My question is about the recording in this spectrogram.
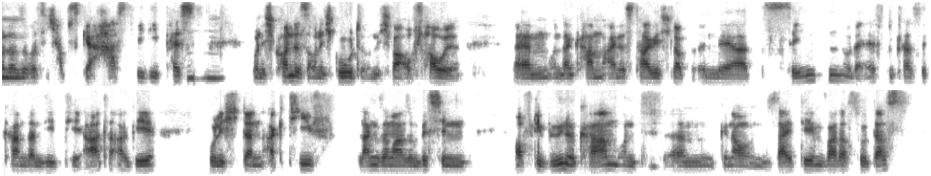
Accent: Bornheim, North Rhine-Westphalia, Germany; Ich bin 24 Jahre alt und ich komme aus Bornheim

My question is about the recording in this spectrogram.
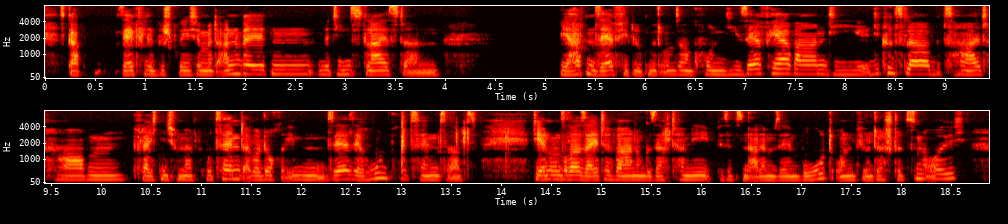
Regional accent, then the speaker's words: Magdeburg, Saxony-Anhalt, Germany; moved away as an adult; also born or lived in Berlin; ich komme aus Magdeburg, genau wie du. Wir sind tatsächlich zusammen zur Schule gegangen

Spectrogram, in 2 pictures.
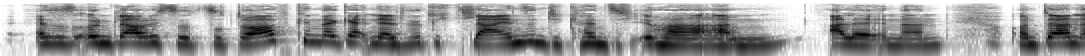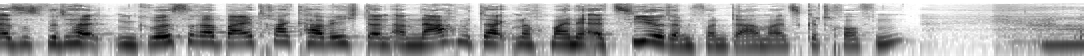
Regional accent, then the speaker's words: Weisen, Brandenburg, Germany; now in Schwerin, Germany; Also ich komme aus einem Dorf, aus Weisen

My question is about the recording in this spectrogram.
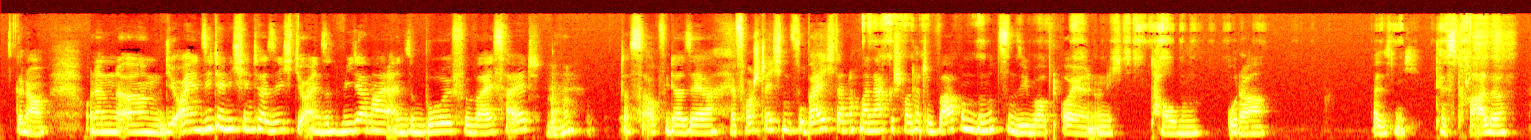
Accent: Cologne, North Rhine-Westphalia, Germany; ich komme aus Köln

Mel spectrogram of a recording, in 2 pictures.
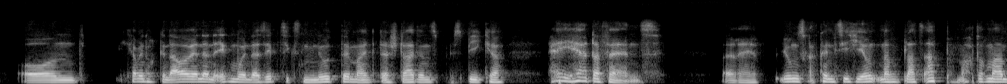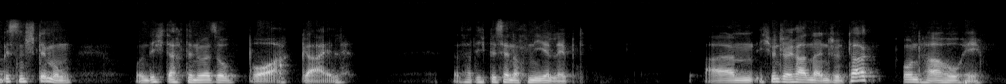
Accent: Switzerland; ich komme aus der Schweiz

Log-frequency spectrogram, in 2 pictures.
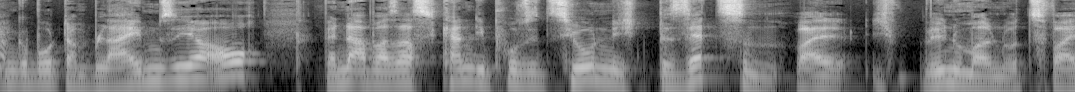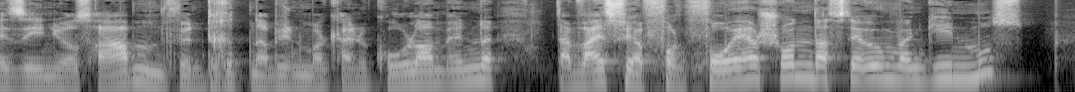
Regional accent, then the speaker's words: Germany

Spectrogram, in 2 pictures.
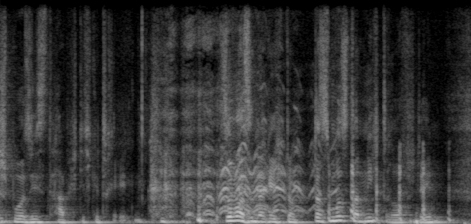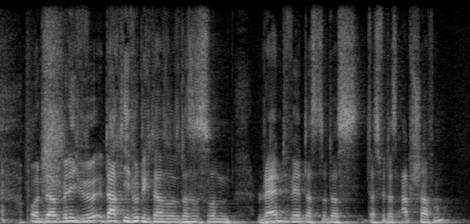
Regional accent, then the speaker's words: Lindorf near Osnabrück, Lower Saxony, Germany; moved away; ich aus Lindorf komme aus dem schönen Lindorf in der Nähe von Osnabrück

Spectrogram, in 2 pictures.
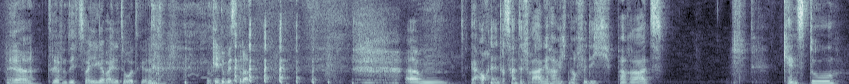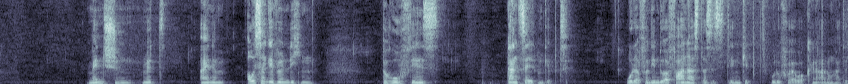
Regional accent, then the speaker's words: Bavaria, Germany; Wir kommen aus Niederbayern Volk.

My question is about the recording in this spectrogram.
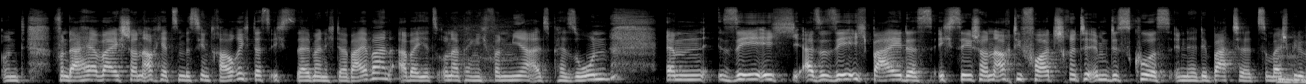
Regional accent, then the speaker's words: Baden-Baden, Baden-Württemberg, Germany; also born or lived in Freiburg; Ich bin geboren in Süddeutschland, geboren in Freiburg, aber aufgewachsen in Baden-Baden

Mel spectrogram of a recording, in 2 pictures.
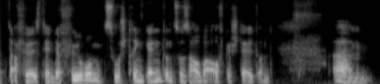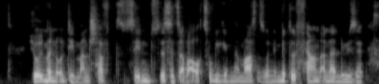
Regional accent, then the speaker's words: Stuttgart, Baden-Württemberg, Germany; kann ich als Stuttgart als Stuttgarter, ich komme ja daher

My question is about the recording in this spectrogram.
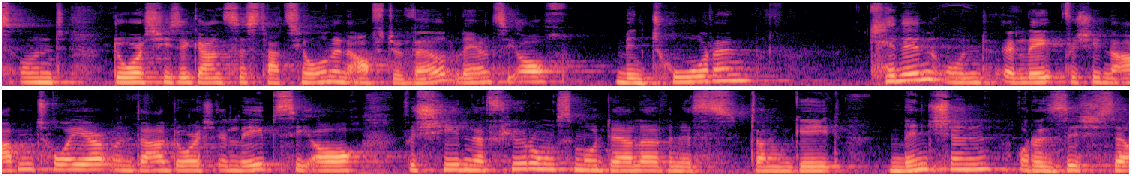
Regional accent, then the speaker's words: Florida, United States; German is a second language; moved away as an adult; now in Germany; Ich bin in Florida aufgewachsen und ähm, habe dort studiert und nach dem Mastersabschluss hatte ich dann entschieden, zwei, drei Jahre im Ausland zu gehen

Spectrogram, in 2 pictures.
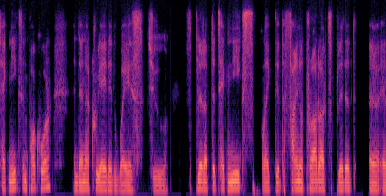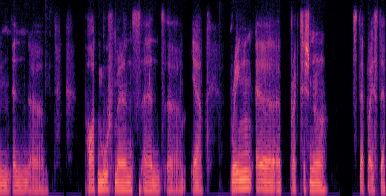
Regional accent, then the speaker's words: Leipzig, Saxony, Germany; here in Leipzig, in my hometown

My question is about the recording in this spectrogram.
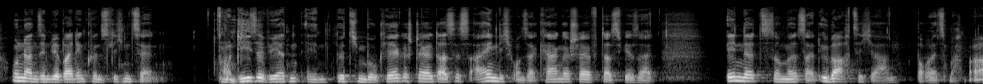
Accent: Frankfurt, Hesse, Germany; now in Lütjenburg, Germany; Ich komme aus Frankfurt. Und als ich hier hochkam, war ich überrascht, was ich hier vorgefunden habe.

